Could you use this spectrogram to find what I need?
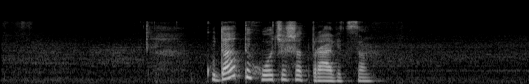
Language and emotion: Russian, neutral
